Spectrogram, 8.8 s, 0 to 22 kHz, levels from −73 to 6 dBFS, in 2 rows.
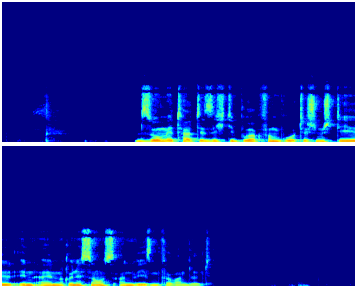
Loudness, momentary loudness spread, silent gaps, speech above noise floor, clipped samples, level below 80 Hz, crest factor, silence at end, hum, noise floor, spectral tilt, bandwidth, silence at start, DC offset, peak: -23 LUFS; 10 LU; none; 53 dB; under 0.1%; -52 dBFS; 18 dB; 1.85 s; none; -75 dBFS; -5.5 dB/octave; 9.4 kHz; 1.65 s; under 0.1%; -6 dBFS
